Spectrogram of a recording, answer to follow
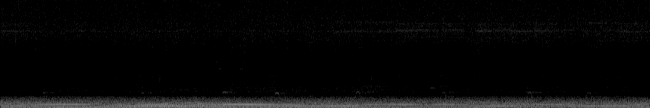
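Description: A low motor hum with several long, steady tones at different pitches that overlap and change every second or two.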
